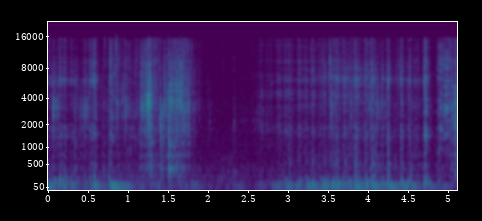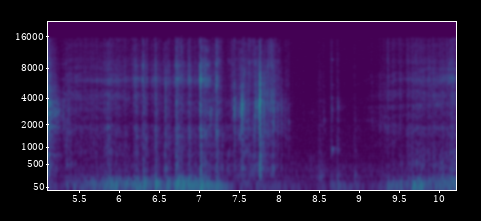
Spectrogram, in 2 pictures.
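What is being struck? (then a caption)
Bar of soap scraped with a blade. An oval, solid, dry white bar of soap is held in the hand and scraped with a box cutter blade as the shavings pile up. The result is bright, dry, crackling scrapes in bursts, with brief quiet pauses around the second and eighth seconds.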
